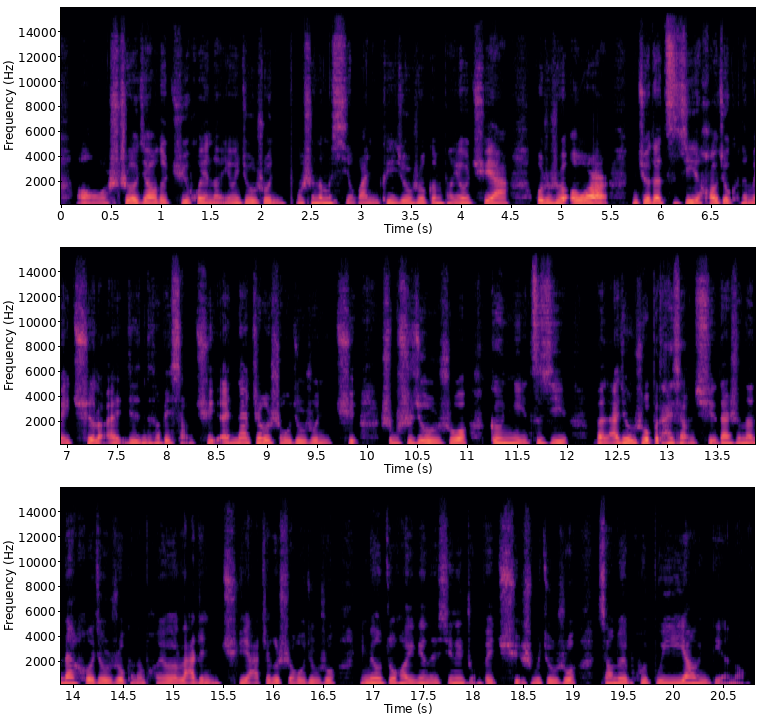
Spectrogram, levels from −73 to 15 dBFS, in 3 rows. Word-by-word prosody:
嗯， 165 0 -2
社 210 -7 +3
交 185 0 +4
的 175 -1 0
聚 185 +1 -2
会 200 +2 +2
呢？ 165 -1 -2
因 170 - -3
为 190 - +2
就 190 -2 +1
是 - - -5
说 190 -1 +2
你 180 +2 -5
不 195 - -4
是 230 +3 -3
那 230 - +3
么 210 - +3
喜 165 -4 -6
欢， 160 -1 -4
你 - - -6
可 220 +6 -3
以 - - 0
就 210 -2 +1
是 200 - -3
说 205 -1 +1
跟 220 +2 -1
朋 195 -4 -5
友 210 +2 +2
去 210 +2 -1
啊。 190 -2 +2 0.2
或 230 - +4
者 215 - +2
说 220 +2 +3
偶 185 +2 +5
尔， 265 - +8 0.2
你 180 - -2
觉 190 +2 +4
得 225 +1 +6
自 220 +1 -3
己 185 -5 +2
好 175 +1 +3
久 190 -2 +1
可 170 - -17
能 175 - -1
没 165 0 -1
去 270 +8 +1
了， - - +2
诶， 195 - 0
今 225 - -14
天 210 -3 +1
你 - - -2
特 235 - -2
别 245 - 0
想 185 -4 -7
去， 230 - -5
诶， 230 - 0
那 325 0 +1
这 330 +3 +1
个 265 - +4
时 200 - -7
候 175 -1 0
就 185 -1 +1
说 185 +1 -1
你 175 -1 -4
去， - - -4 0.2
是 250 - -6
不 - - -1
是 230 +2 -3
就 215 -5 +4
是 180 - 0
说， 190 +2 +3 0.2
跟 220 -1 +4
你 170 -4 0
自 215 +4 -3
己 180 -2 -1 0.2
本 185 -3 +2
来 165 - +2
就 285 - +5
是 230 - +4
说 190 0 +4
不 190 - +2
太 205 +2 0
想 190 -4 -2
去， 165 0 -3
但 195 +4 +2
是 205 - -4
呢， 195 -1 +2
奈 240 +4 +3
何 190 -4 +1
就 190 +1 0
是 180 - 0
说 180 +1 +1
可 175 0 -11
能 170 - -6
朋 170 0 -10
友 180 -1 0
拉 175 +1 0
着 185 - -2
你 180 +2 -4
去 195 -1 -7
呀， 170 -2 -3
这 230 - -6
个 185 - +1
时 165 - -6
候 170 0 -4
就 175 -1 -3
是 - - -13
说 175 -1 -3 0.2
你 - - -7
没 195 - +4
有 215 - +3
做 210 +1 -1
好 200 - 0
一 175 - -2
定 195 +1 -1
的 180 - -4
心 190 +2 -6
理 200 - +1
准 210 - -13
备 175 -2 -3
去， 180 0 -6
是 190 0 -7
不 - - -2
是 - - -6
就 185 -1 -2
是 175 - -7
说， 180 -1 0 0.2
相 200 -1 -1
对 205 -1 +2
会 200 +3 -5
不 205 +4 -5
一 205 0 -1
样 245 -4 +2
一 - - -4
点 175 - -11
呢？ - - -13
190 Hz, 390 characters per minute, -21 LUFS, 180-210 Hz, 0.2 s, 尔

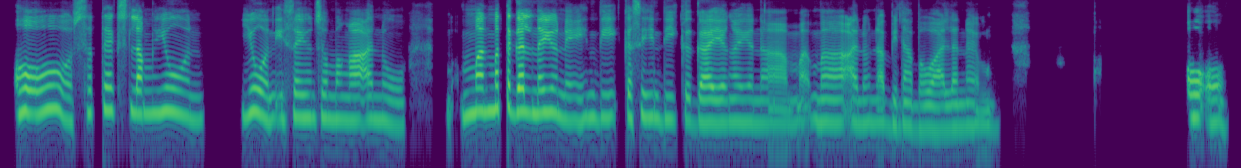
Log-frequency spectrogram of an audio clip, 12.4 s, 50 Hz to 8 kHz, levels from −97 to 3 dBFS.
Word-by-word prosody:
Oo, 270 0 +2
sa 265 - 0
text 285 +1 0
lang 260 0 +4
yun. 255 -6 -3 0.3
Yun, 245 -3 -2
isa 225 +2 -1
yun 230 0 -5
sa 230 - +1
mga 215 0 +1
ano, 200 -4 -10 0.6
ma 260 +4 +5
matagal 275 -1 +7
na 260 - +3
yun 265 -4 +2
eh, 210 0 -4
hindi 230 0 -5
kasi 230 0 -1
hindi 220 -1 -7
kagaya 195 -2 +1
ngayon 200 -1 -5
na 100 - -5
ma 95 +2 -8
maano 195 -1 -3
na 195 - -6
binabawalan 170 -2 -6
na 175 0 -9
yung 90 -2 -15 1.9
Oo. 200 -5 -1
220 Hz, 140 wpm, -25 LUFS, 195-260 Hz, 1.9 s, matagal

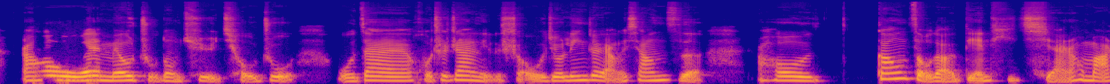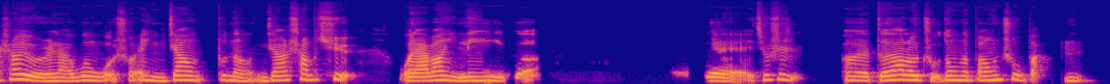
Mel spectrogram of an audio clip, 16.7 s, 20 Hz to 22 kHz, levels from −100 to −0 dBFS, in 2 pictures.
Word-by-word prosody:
然 195 - -1
后 210 0 +2
我 195 -1 +8
也 210 - +5
没 190 -1 +2
有 200 +1 +6
主 180 -3 -7
动 175 -1 -2
去 - - -4
求 - - -4
助， 375 0 -1 0.3
我 165 - -3
在 185 -1 0
火 - - -6
车 205 - -3
站 210 -1 0
里 - - -3
的 200 - -9
时 195 - -8
候， - - -5
我 - - -1
就 180 0 +1
拎 200 +2 +1
着 210 - +2
2 185 - -1
个 180 - -5
箱 195 +1 -1
子， 215 - -2 0.4
然 200 -3 -9
后， 195 -2 +3 0.5
刚 275 +2 +3
走 - - +2
到 - - +1
电 - - -1
梯 180 -1 -11
前， - - -4
然 195 - -3
后 225 - -1
马 185 -3 +1
上 240 +4 +1
有 205 -6 +5
人 165 0 +1
来 170 -1 -1
问 190 +3 0
我 - - -1
说， - - -6
哎， 205 - 0
你 175 -4 0
这 215 - 0
样 210 -1 0
不 215 -3 -4
能， 175 -1 -1
你 175 - -4
这 200 - -1
样 205 +1 0
上 235 +2 -1
不 225 - -3
去， 405 - -2 0.3
我 180 - +1
来 180 0 +4
帮 210 +2 +4
你 185 - -1
拎 185 +1 +1
一 175 - +1
个。 - - -1 1.2
对， 175 -2 +1
就 225 - -4
是， 230 -1 -3 0.3
呃， 195 -1 -1
得 195 +2 +2
到 225 +1 +4
了 215 -1 +7
主 215 - -2
动 210 0 +2
的 205 - +1
帮 205 +3 +1
助 235 -1 -2
吧， - - -6
嗯。 175 0 -6
195 Hz, 280 characters per minute, -24 LUFS, 185-215 Hz, 1.2 s, 我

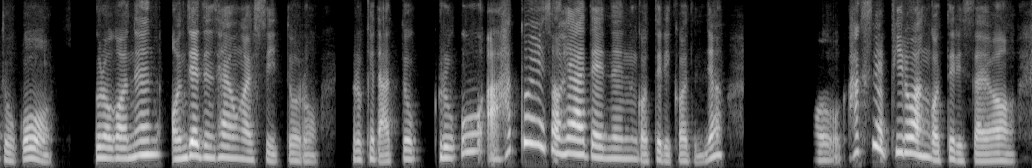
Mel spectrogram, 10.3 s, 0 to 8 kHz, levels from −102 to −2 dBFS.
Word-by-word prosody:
두고 150 -1 0 0.4
그런 190 -1 +2
거는 225 +8 +2
언제든 195 +3 +5
사용할 185 -5 -1
수 150 - -8
있도록 130 -1 -7 0.3
그렇게 160 +1 -5
놔두 160 +6 -3
그리고 200 +11 -2
아 - - +4
학교에서 420 - +2
해야 255 -1 +6
되는 180 -5 -1
것들이 130 -1 -4
있거든요. 130 - -4 0.9
어 145 -1 -7
학습에 295 +5 0
필요한 275 -6 +4
것들이 145 +2 -1
있어요. 135 0 -2
180 Hz, 310 characters per minute, -25 LUFS, 140-235 Hz, 0.9 s, 해야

